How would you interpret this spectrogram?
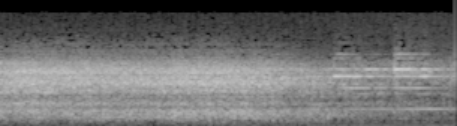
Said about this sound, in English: First train I ever saw with cobwebs on the locomotive.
